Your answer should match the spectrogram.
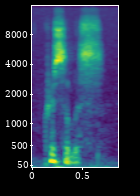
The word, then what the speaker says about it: Chrysalis: Tell me Chrysalis. I said it right. – Yes.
